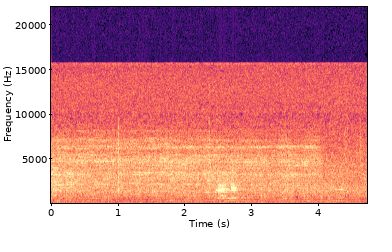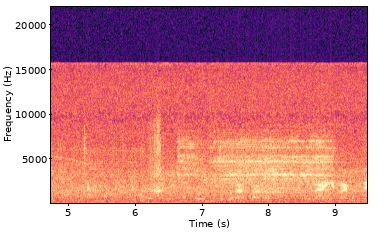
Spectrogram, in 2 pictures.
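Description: Men call out faintly across an open field.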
